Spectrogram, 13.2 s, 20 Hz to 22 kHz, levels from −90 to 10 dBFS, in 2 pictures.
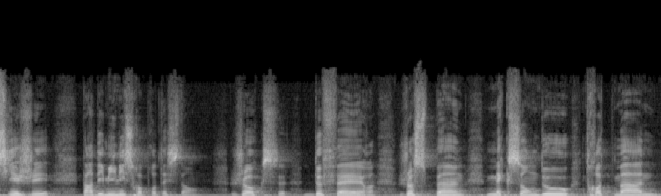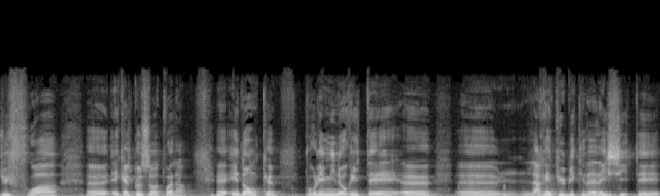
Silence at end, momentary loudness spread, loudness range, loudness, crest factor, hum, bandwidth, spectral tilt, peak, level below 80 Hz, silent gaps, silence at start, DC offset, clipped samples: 0 s; 8 LU; 3 LU; -17 LUFS; 16 dB; none; 14.5 kHz; -5 dB/octave; 0 dBFS; -30 dBFS; none; 0 s; under 0.1%; under 0.1%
